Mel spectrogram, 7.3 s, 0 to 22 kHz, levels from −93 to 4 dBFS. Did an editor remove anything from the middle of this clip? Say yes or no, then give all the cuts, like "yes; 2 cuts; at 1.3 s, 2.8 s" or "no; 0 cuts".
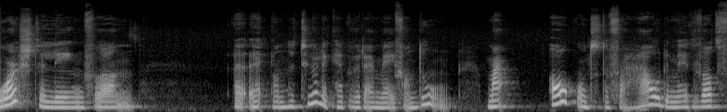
yes; 1 cut; at 2.7 s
